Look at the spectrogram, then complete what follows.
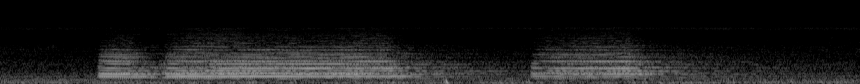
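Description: A train horn sounding a chord of several steady tones: a long blast starting about a second in, briefly broken near its start, then a shorter blast about a second after it ends.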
